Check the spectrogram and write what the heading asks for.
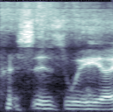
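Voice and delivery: quiet, slow chuckling echo of his own line; laughing repeat. Real, not acted. Cook amused at his own words, laughing quietly. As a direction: laugh at your own phrase and say it again softly.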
